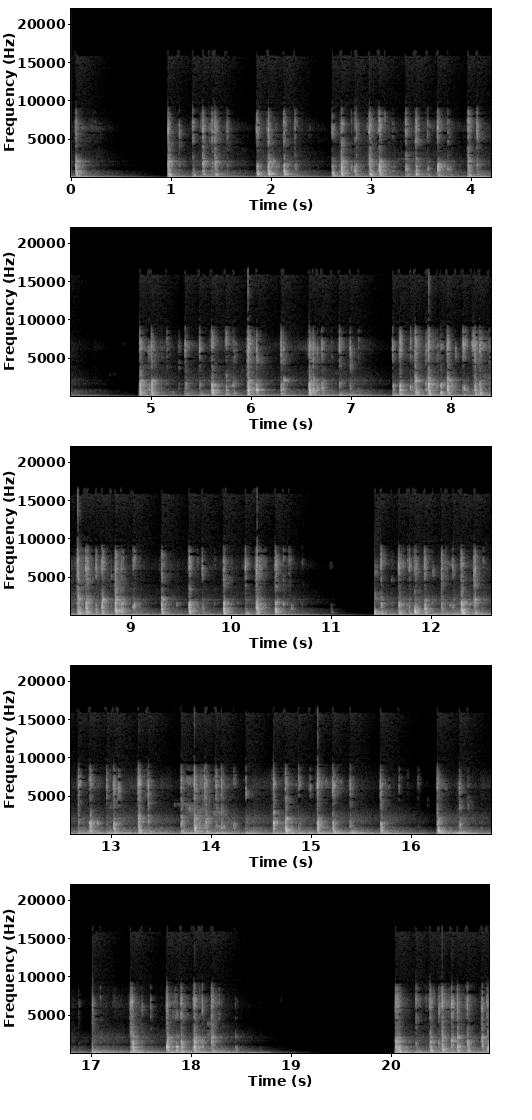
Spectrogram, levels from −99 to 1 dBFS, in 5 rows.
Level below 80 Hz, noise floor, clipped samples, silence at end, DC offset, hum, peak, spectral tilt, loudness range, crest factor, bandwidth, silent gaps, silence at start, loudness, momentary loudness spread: -36 dBFS; under -90 dBFS; under 0.1%; 0 s; under 0.1%; none; -8 dBFS; -4.5 dB/octave; 3 LU; 24 dB; 9.4 kHz; 19.29-20.02 s; 0 s; -34 LUFS; 10 LU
